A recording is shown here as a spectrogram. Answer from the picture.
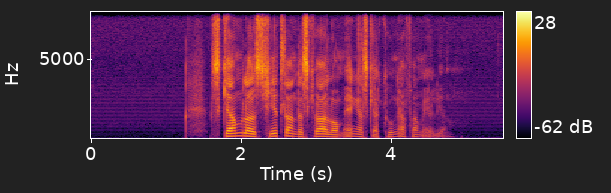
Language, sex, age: Swedish, male, 40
